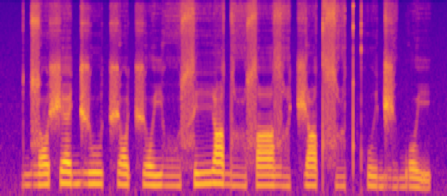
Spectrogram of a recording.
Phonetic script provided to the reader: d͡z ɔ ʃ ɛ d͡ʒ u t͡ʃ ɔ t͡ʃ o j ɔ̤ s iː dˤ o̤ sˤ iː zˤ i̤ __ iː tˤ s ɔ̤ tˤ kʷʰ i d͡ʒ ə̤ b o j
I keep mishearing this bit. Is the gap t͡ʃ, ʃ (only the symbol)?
t͡ʃ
